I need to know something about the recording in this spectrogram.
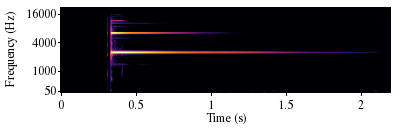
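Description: Notification-bell 'ding' sound effect: a single bright bell strike about a third of a second in, ringing out over about a second and a half.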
